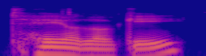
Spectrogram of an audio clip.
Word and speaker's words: Theologie: So remember that the THs are always pronounced like a T, so Theologie, and the Gs are always hard.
